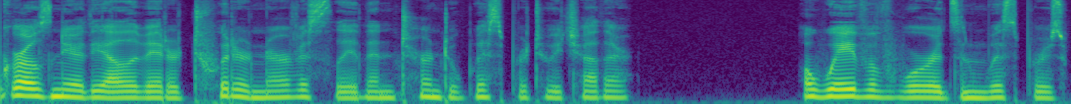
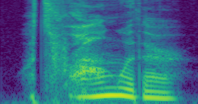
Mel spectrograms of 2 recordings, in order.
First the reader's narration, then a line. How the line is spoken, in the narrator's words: I hear someone nearby whisper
